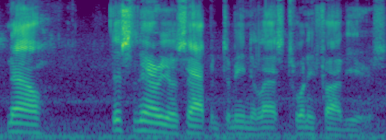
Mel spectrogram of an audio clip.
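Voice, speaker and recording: A man's fairly quick speech with noticeable background noise. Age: 60s. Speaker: tree service business owner and YouTuber. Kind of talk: casual vlog talk. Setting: outdoors.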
